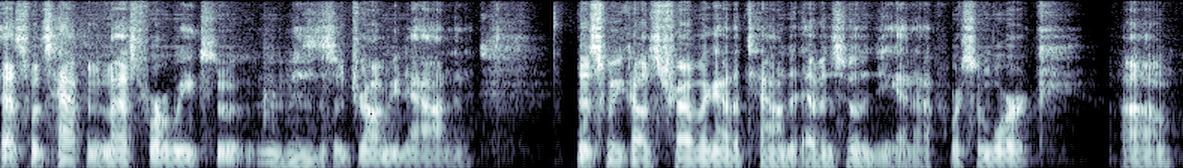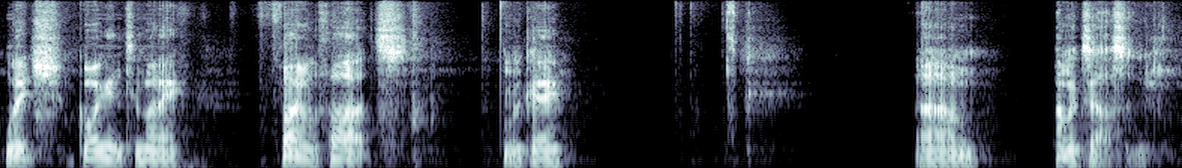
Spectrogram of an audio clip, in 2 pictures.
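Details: Man with multiple system atrophy whose worsening tremors, amplified by actions and emotion, include his voice. Voice tremor.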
